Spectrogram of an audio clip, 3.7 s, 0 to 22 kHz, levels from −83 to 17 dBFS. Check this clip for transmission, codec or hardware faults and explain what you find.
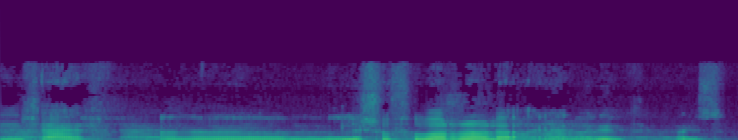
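One fault runs through the whole speech clip: echo with no canceller. Every phrase returns roughly four tenths of a second later as a separate, quieter copy, about 16 dB down, thinner than the original. The far end is playing the call through a loudspeaker, its microphone picks that playback up, and nothing subtracts it before it travels back. Unlike room reverberation, which smears into a smooth tail, this is a distinct, delayed repeat.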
